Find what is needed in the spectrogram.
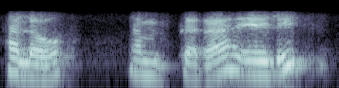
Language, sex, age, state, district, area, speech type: Kannada, female, 30-45, Karnataka, Kolar, rural, conversation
